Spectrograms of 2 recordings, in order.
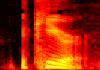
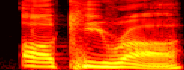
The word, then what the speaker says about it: Akira: It's Kira. Akira. Not Akira. It's Akira.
